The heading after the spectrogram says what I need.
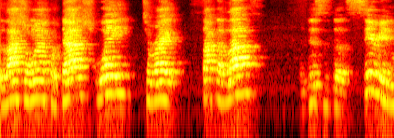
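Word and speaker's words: תכלת: If you're just trying to say blue, Thakalaf. That's how you would pronounce it.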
